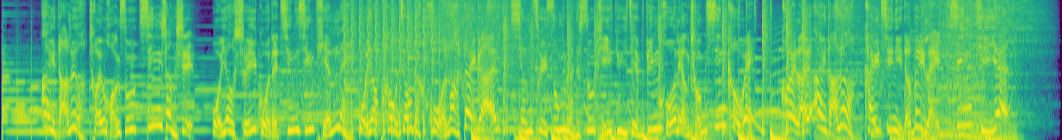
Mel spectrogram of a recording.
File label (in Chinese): 广告 蛋糕; 爱达乐蛋糕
